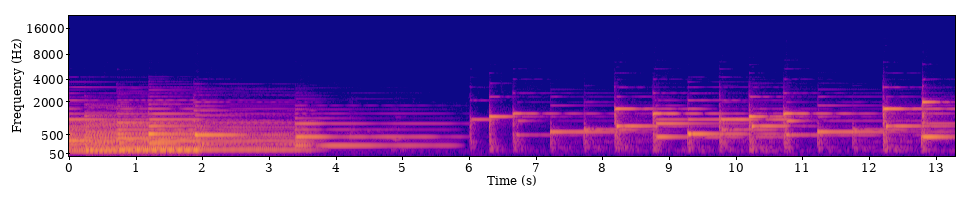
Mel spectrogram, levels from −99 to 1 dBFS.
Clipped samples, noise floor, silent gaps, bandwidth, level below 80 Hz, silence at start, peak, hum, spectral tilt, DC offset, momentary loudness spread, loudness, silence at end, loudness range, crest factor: under 0.1%; -56 dBFS; none; 4.3 kHz; -72 dBFS; 0 s; -16 dBFS; none; -10.5 dB/octave; under 0.1%; 18 LU; -34 LUFS; 0 s; 11 LU; 18 dB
